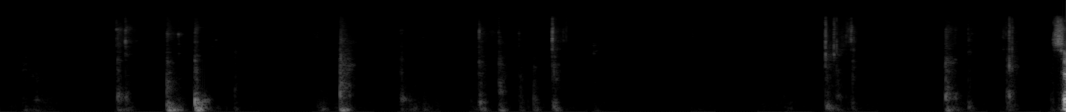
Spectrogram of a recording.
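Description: Computer keyboard typing: about a dozen scattered keystroke clicks with silence between them and a pause of about two seconds midway.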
